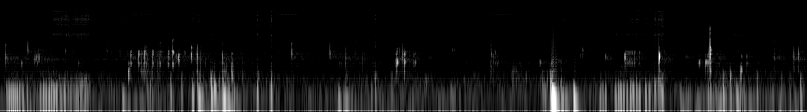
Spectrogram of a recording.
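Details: Stomach growling (bowel sounds) after drinking cola, recorded for ASMR: soft low gurgles and rumbles with occasional louder pops from the belly.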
